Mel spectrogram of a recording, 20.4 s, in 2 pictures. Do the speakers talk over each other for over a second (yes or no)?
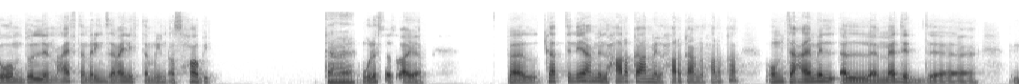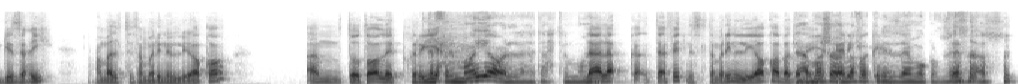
yes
